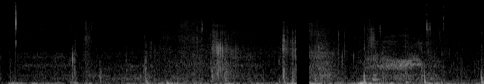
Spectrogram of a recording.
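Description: Footsteps along a hiking trail from Torfhaus toward the Brocken on a cool early morning, with soft, irregular scuffing steps over a steady background hiss.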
